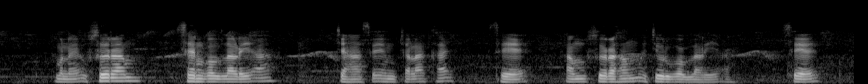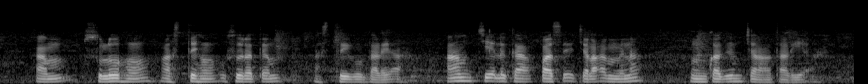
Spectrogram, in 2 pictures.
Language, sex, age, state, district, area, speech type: Santali, male, 30-45, West Bengal, Malda, rural, spontaneous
